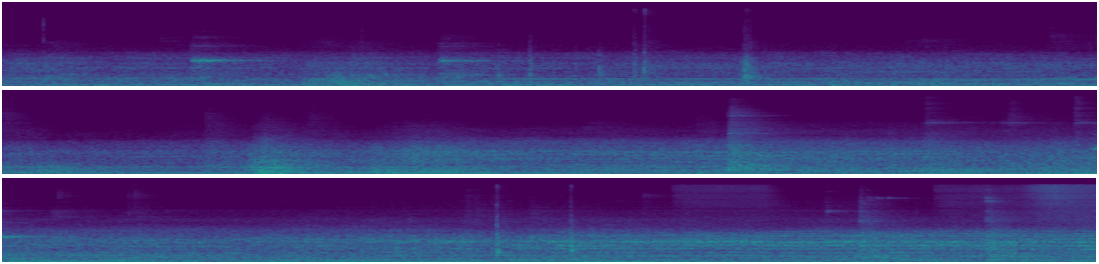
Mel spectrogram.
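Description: Steady rumble and hum of a running vehicle, with scattered clicks, a few short squeaks and a louder knock about halfway through.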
